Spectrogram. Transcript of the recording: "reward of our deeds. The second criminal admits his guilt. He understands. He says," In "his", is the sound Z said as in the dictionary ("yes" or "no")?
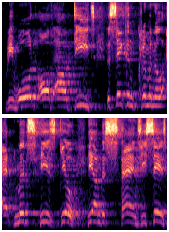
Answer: yes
